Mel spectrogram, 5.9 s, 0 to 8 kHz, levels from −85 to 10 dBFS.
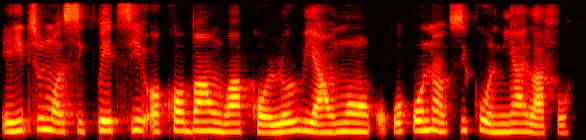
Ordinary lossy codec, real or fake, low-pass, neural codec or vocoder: none; fake; 7.2 kHz; codec, 16 kHz, 0.8 kbps, ZipCodec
